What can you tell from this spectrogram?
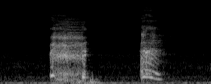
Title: summer cold coughing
